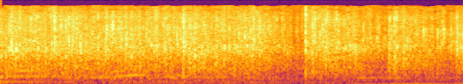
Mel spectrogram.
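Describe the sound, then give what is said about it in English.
A crowd claps steadily for God's word, a dense, continuous patter of many hands that holds an even level throughout, with a faint low sustained tone underneath. “Clap those hands for God's words.”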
